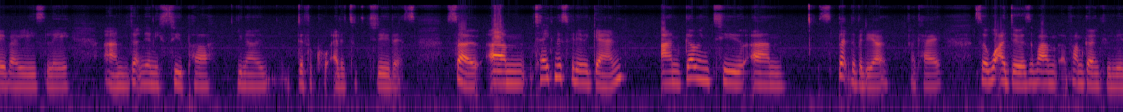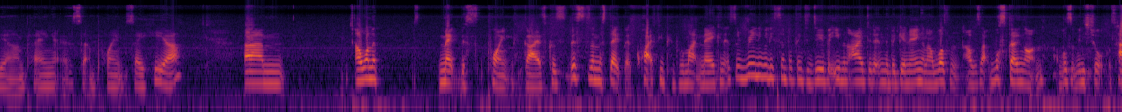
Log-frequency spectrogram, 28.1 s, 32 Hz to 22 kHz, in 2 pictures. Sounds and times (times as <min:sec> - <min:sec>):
Speech: 0:00.0 - 0:16.4, 0:17.1 - 0:17.6, 0:18.4 - 0:18.8, 0:19.5 - 0:28.0.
